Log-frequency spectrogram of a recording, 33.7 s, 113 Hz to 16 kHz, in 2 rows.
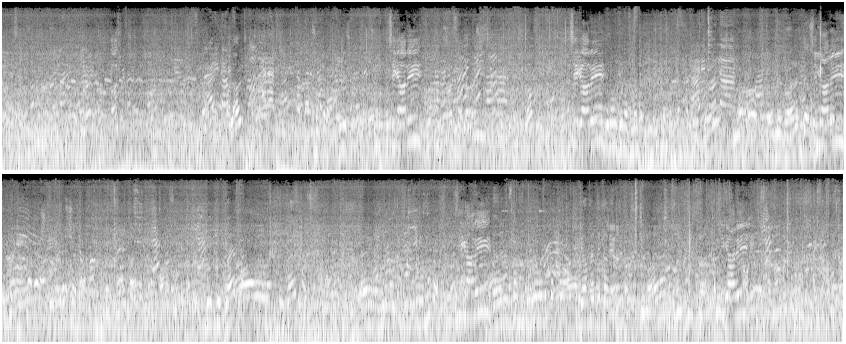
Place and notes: Sofia, Bitaka Flea Market - Bitaka III
Sofia, Bulgaria, October 2012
